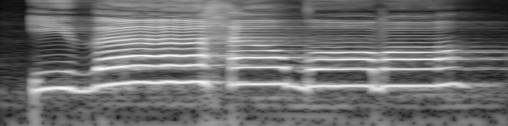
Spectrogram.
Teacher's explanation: Huruf ra dibunyikan secara tafkhim, sebab ra-nya berbaris fathah. Cara bacanya ditebalkan, pangkal lidah dinaikkan.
